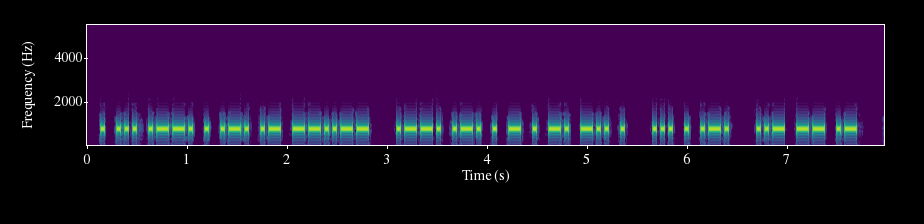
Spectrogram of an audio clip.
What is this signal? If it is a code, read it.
Morse code, heard as a keyed tone, about 30 wpm, 800 Hz. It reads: ESPERA, PRETENDE SER UMA
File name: audios / portugais / portugais texte en clair 1 vitesse 30 mots minutes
